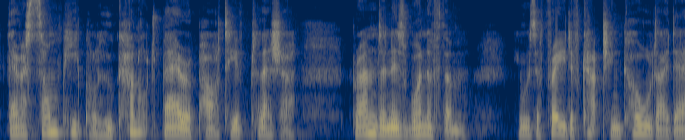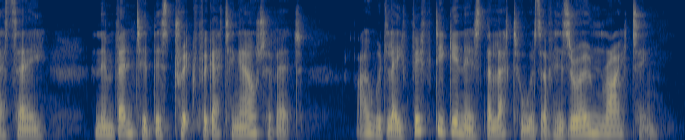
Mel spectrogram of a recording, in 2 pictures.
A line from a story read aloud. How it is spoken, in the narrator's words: Willoughby say in a low voice to Marianne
